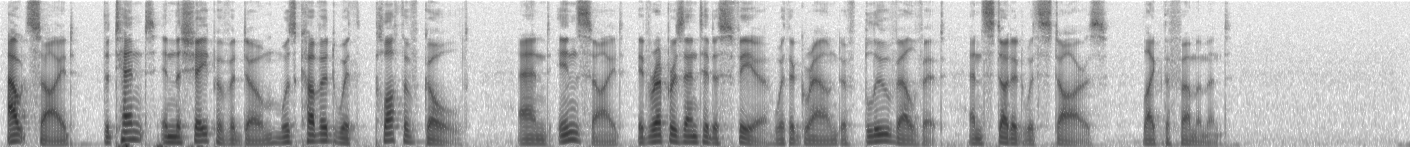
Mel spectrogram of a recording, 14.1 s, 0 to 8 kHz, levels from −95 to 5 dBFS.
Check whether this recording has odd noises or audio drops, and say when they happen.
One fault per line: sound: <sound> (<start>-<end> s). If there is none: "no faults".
no faults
